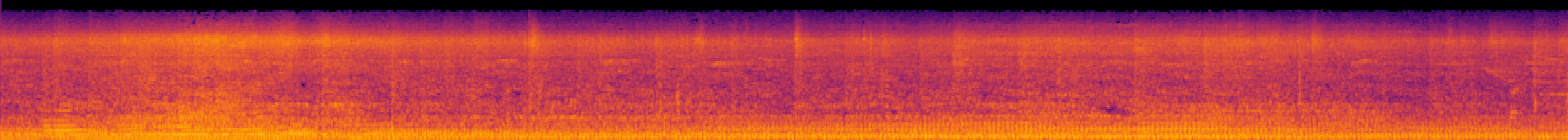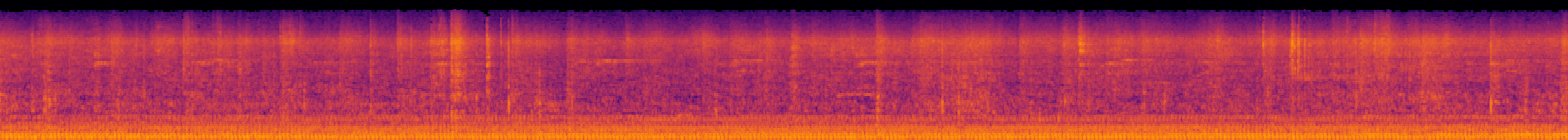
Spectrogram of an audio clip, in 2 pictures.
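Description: A motor engine running steadily, louder during the first half and easing off after about thirteen seconds, with voices in the background.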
